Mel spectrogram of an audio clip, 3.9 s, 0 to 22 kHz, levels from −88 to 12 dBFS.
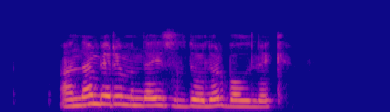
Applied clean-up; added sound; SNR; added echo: none; none; none; none.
